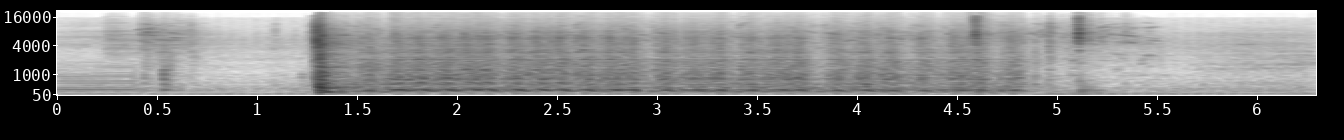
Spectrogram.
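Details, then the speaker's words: 1962 Rover P4 that stopped running, good spark at the points, plugs and leads checked: starter churns steadily about four seconds with faint uneven puffs, never catching; cranks but will not start. "It kind of wants to go, doesn't it? It sounds like it's going to fire. But it doesn't. I can hear it doing little puffs, little fires, but it doesn't want to go."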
